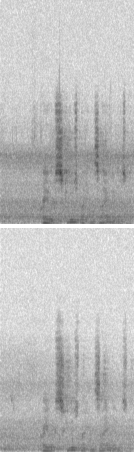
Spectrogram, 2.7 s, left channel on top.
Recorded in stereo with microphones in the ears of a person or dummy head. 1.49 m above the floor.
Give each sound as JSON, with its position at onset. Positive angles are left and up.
{"t": 0.8, "sound": "a man speaking", "side_deg": 15, "distance_m": 6.0}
